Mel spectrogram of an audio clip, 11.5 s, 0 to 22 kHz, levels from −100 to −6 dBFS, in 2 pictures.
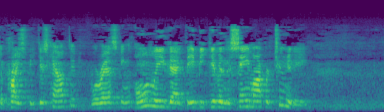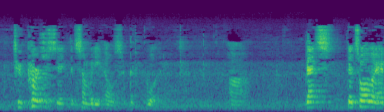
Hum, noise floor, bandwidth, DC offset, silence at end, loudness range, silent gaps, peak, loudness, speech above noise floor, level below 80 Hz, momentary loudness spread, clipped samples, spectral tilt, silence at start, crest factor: none; -50 dBFS; 10 kHz; under 0.1%; 0 s; 10 LU; none; -6 dBFS; -25 LUFS; 24 dB; -84 dBFS; 23 LU; under 0.1%; -1 dB/octave; 0 s; 22 dB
